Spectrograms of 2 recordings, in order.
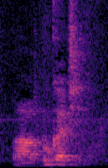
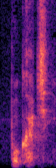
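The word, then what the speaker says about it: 不客气: Bukachi. Bukachi. Oh, I can remember that. Bukachi.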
